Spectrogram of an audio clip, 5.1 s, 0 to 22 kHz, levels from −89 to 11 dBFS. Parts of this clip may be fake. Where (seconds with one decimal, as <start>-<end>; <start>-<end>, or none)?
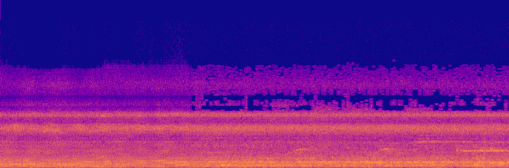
0.0-1.9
